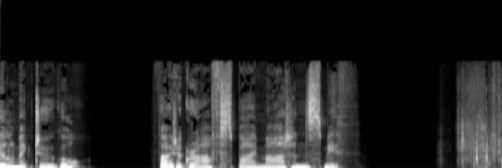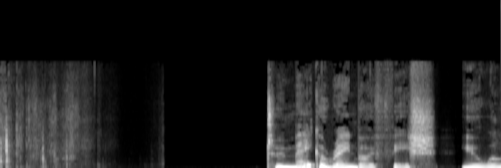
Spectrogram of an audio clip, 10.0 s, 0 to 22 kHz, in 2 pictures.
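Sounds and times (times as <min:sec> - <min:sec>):
speech: 0:00.0 - 0:00.8, 0:01.6 - 0:03.5, 0:07.8 - 0:10.0
pages of a book being flipped: 0:04.4 - 0:06.7.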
